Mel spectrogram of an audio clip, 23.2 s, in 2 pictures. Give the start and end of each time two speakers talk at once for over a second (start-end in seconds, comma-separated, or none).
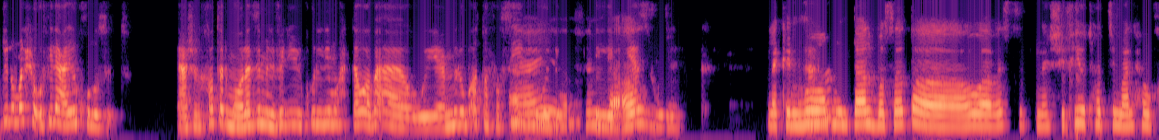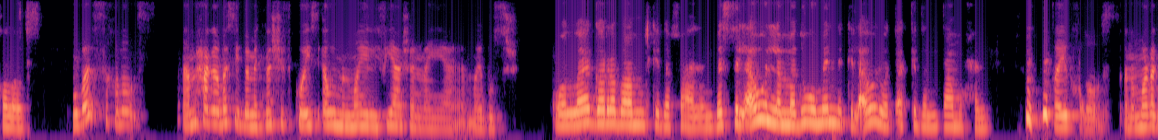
5.1-6.7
